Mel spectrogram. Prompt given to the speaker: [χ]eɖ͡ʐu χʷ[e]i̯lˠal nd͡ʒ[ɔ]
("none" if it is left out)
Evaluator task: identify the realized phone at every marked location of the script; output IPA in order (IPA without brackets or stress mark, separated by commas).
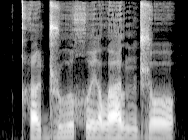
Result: qʰ, e, ɔ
